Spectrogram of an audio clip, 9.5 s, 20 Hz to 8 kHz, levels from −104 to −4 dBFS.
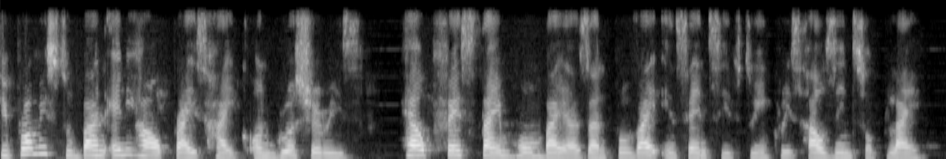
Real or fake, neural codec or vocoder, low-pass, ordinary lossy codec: fake; vocoder, 22.05 kHz, 80 mel bands, HiFi-GAN; 7.2 kHz; none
